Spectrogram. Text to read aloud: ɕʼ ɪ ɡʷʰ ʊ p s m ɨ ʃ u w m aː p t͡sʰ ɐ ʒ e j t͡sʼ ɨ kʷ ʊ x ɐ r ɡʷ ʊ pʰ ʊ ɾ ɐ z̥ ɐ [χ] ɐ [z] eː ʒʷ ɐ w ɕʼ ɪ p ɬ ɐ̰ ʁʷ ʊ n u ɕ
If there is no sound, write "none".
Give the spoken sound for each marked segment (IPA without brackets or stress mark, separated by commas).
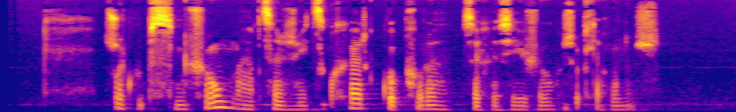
x, z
